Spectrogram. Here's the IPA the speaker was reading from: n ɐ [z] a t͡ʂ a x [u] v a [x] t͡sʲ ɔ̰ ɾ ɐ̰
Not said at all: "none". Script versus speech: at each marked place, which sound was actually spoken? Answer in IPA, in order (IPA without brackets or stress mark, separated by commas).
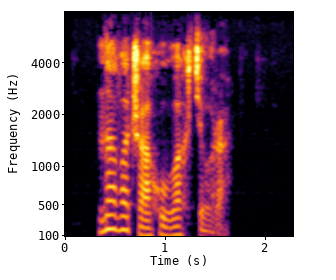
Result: v, u, x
